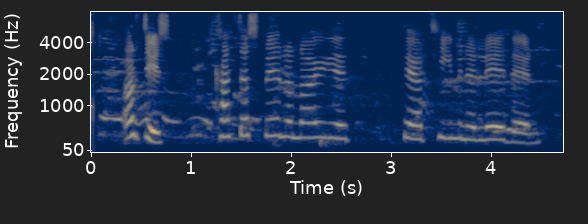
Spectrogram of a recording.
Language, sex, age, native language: Icelandic, other, 12, Icelandic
